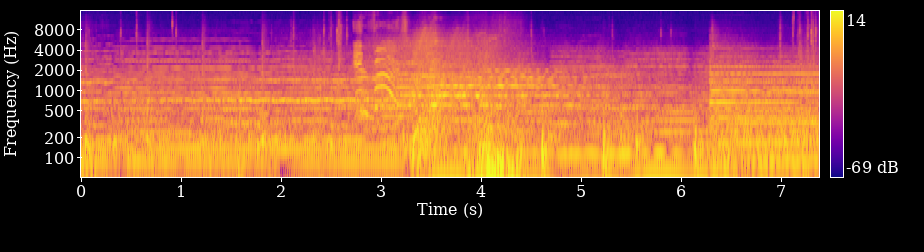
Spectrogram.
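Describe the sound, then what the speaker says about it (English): A struck bell in the video game Bloodstained: Ritual of the Night rings out with a loud, sustained metallic clang that lingers over the game's background music. "let's really ring this bell"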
